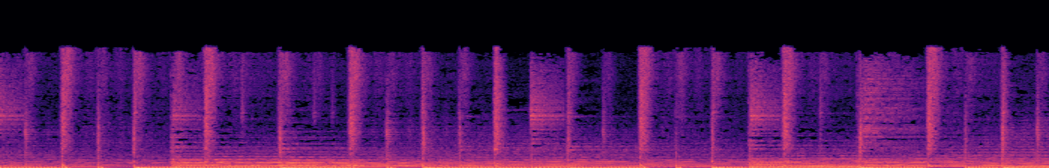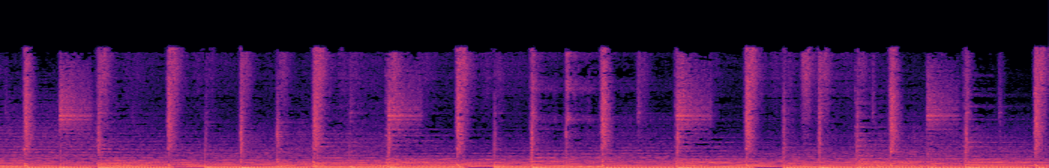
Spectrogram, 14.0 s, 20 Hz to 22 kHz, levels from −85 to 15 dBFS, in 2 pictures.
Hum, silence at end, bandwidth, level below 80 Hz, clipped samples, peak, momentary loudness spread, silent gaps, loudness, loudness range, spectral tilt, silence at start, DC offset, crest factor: none; 0 s; 16.5 kHz; -22 dBFS; under 0.1%; 0 dBFS; 3 LU; none; -15 LUFS; 1 LU; -5.5 dB/octave; 0 s; under 0.1%; 14 dB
